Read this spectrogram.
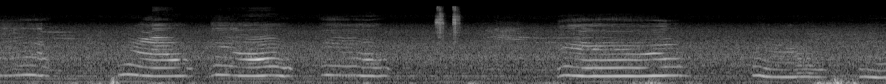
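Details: Playing, feeding kittens mew repeatedly, drawn-out plaintive notes with rich overtones, some rising then falling, one longer cry near the middle, over a constant low electrical hum and faint background noise.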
